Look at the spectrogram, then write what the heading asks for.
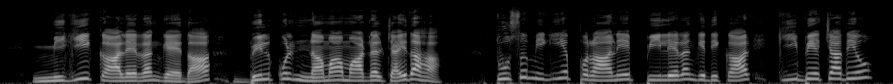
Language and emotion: Dogri, angry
